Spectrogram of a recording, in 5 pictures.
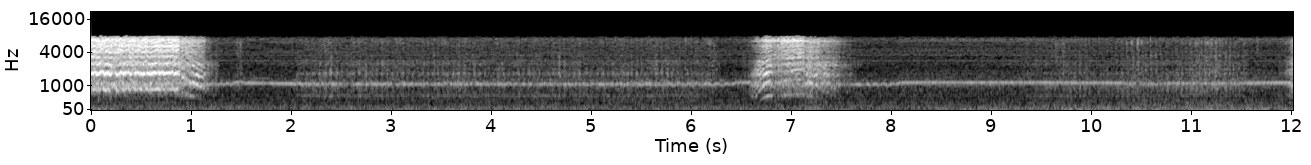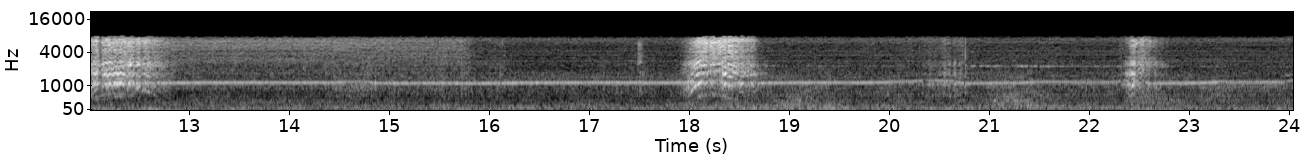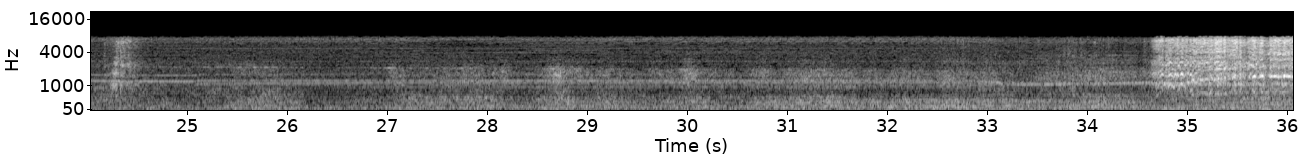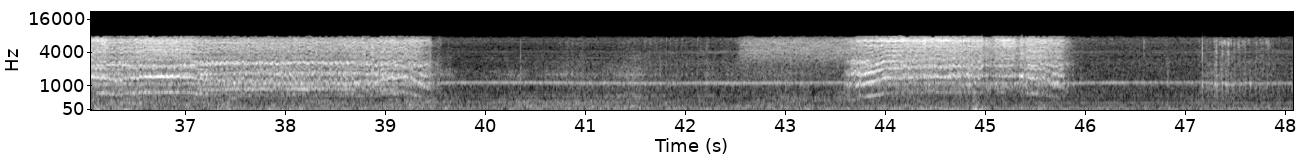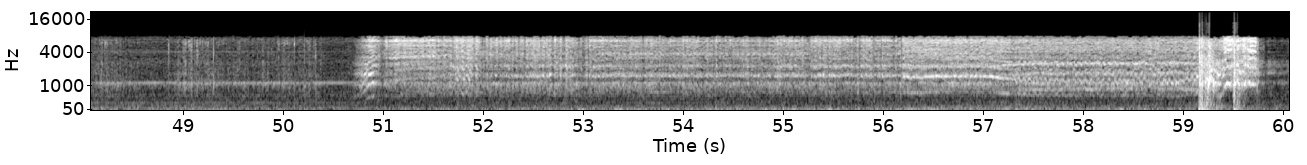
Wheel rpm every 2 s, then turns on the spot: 120, 20, 20, 50, 0, 20, 30, 10, 10, 20, 10, 0, 0, 0, 0, 0, 10, 90, 190, 150, 10, 30, 170, 30, 20, 80, 200, 200, 200, 190.
2-6 10-12 14-16 20-22 32-34 40-42 46-50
